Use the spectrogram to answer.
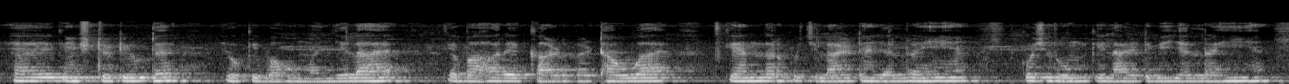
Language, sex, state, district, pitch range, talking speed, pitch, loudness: Hindi, female, Bihar, Sitamarhi, 150-160 Hz, 140 wpm, 155 Hz, -16 LUFS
